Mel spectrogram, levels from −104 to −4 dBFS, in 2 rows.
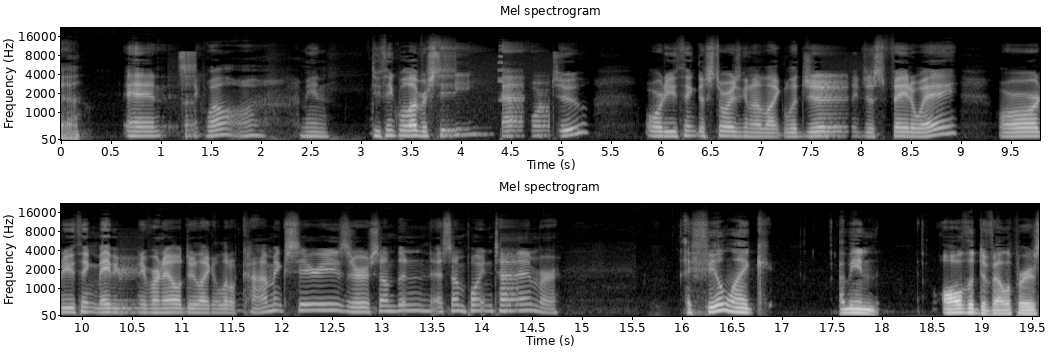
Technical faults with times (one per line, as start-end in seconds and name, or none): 0.99-1.36 AAC frame loss with concealment
3.74-5.03 AAC frame loss with concealment
7.60-8.05 AAC frame loss with concealment
10.37-10.61 AAC frame loss with concealment
14.22-14.38 AAC frame loss with concealment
